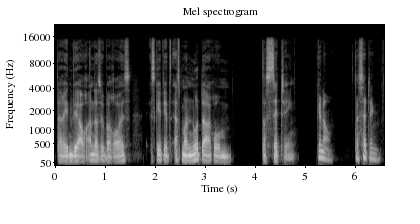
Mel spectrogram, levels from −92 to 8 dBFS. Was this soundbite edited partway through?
no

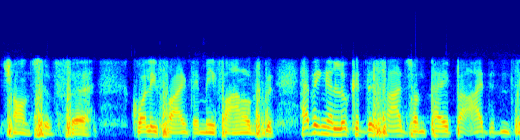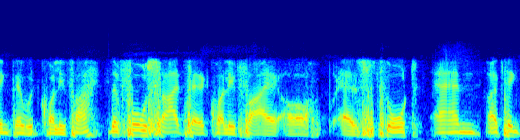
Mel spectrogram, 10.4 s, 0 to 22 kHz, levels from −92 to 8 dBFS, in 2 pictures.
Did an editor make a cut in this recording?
yes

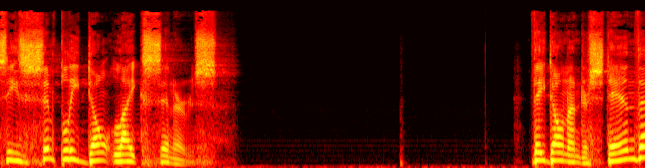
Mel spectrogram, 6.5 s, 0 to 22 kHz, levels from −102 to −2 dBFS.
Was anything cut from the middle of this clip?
no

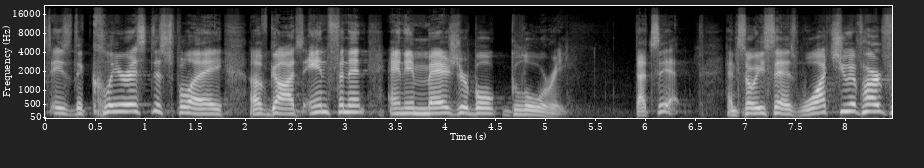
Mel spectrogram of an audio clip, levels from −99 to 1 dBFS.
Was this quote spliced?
no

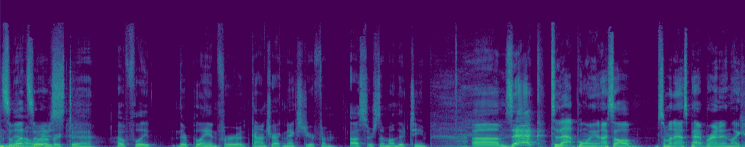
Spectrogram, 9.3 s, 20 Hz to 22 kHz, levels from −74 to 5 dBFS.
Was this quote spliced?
yes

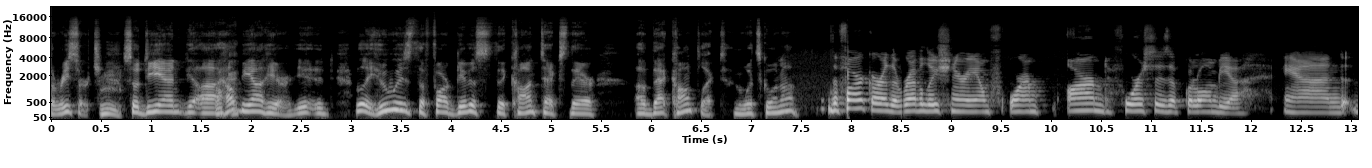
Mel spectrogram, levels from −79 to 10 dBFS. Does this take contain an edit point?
no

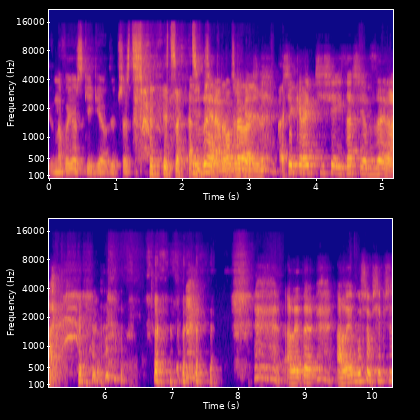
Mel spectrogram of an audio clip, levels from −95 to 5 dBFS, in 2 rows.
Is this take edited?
yes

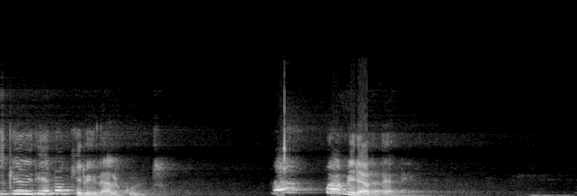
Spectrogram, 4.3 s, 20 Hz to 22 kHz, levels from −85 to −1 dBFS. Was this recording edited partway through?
no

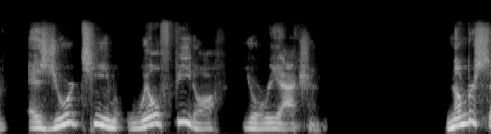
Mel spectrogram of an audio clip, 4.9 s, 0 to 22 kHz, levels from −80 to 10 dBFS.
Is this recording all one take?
yes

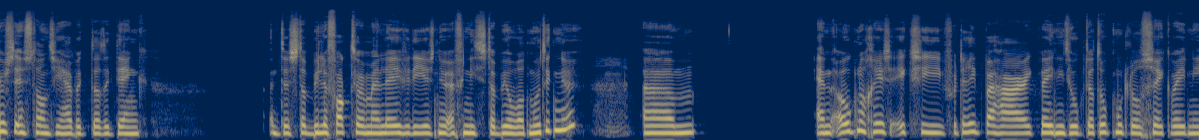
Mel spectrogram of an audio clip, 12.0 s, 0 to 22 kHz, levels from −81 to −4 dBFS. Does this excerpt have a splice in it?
no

